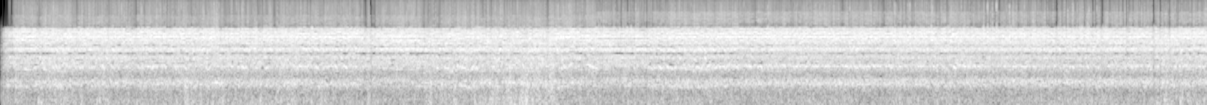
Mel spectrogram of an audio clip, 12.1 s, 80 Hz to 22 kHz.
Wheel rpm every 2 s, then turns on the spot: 230, 230, 210, 220, 230, 230.
none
